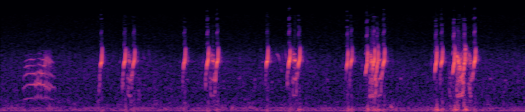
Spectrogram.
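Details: Quail calling in a repeated three-part phrase: a short sharp note followed by a quick doubled note, high and clipped, about once per second, after a brief nasal harmonic note at the start; faint low hum underneath.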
